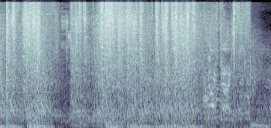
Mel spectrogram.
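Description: Dense rapid gunfire from the video game Mass Effect Legendary Edition, loud sustained bursts and crackling shots layered with explosions and mechanical clatter, with voices calling out underneath.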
